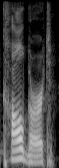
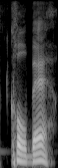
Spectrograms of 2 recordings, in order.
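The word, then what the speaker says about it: Colbert: just spell it CR that's like um Steven Kar right if you read his name it's Steven Calbert I know but it's Kar I know tar tar so in St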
